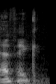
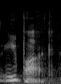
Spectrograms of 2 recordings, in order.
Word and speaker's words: epoch: Or there's a epic. It's epoch.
